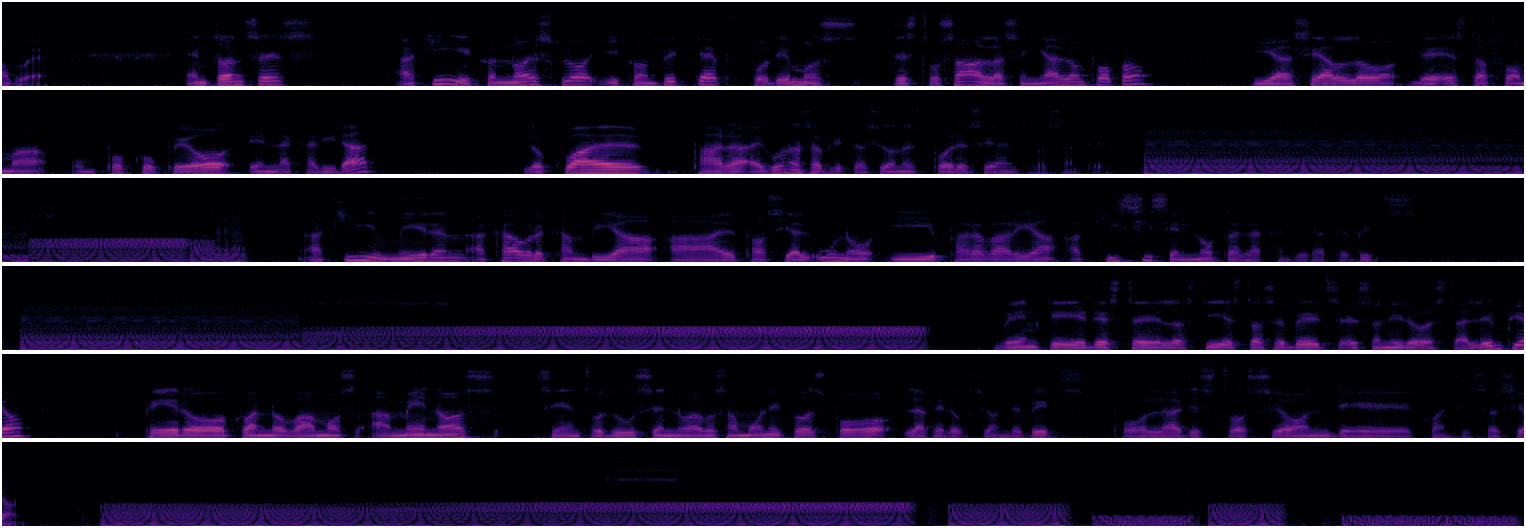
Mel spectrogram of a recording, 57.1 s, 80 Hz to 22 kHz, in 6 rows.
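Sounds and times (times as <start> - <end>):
pulsing synthesizer bass note: 16.7 - 20.6, 28.7 - 34.3, 48.2 - 57.0.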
